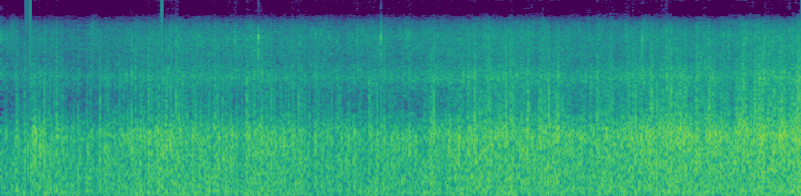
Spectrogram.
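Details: Strong wind buffets the microphone in a steady, heavy low roar, with no animal calls heard.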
